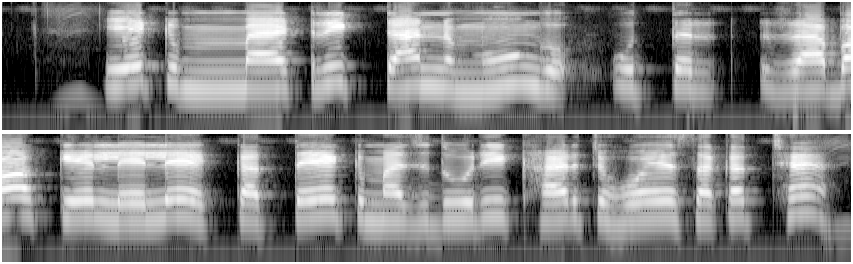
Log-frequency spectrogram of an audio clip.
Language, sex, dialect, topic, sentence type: Maithili, female, Bajjika, agriculture, question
